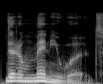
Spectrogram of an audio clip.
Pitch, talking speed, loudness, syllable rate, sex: 120 Hz, 235 wpm, -14 LUFS, 7.7 syllables/s, male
